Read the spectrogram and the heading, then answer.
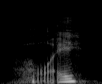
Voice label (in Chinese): "台" 台城 男; hoi215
